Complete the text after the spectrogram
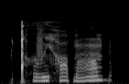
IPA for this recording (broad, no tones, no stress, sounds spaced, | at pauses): ǃʰ ʊ v ĩ h ɔ ɓ ɔ̃ b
